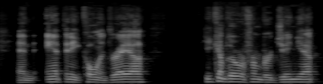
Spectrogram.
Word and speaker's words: Colandrea: No, it's not. It's Colandrea. I watched because let me talk to you. I reached out to Matt Neverett, the radio voice for the UNLV Rebels, and he told me the pronunciation, and we talked at UNLV football.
